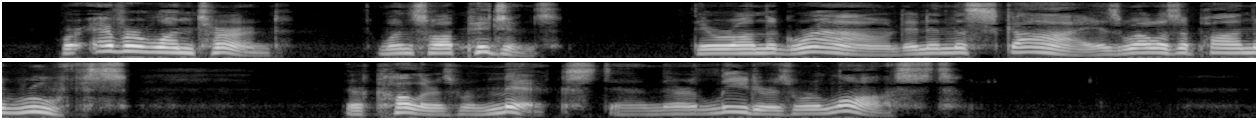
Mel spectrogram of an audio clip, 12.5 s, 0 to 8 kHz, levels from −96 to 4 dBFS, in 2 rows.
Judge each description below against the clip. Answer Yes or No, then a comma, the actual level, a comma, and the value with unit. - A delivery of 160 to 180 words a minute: No, average, 145 wpm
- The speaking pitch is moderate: No, high, 195 Hz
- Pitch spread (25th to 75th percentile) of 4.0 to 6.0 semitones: Yes, wide, 5.5 semitones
